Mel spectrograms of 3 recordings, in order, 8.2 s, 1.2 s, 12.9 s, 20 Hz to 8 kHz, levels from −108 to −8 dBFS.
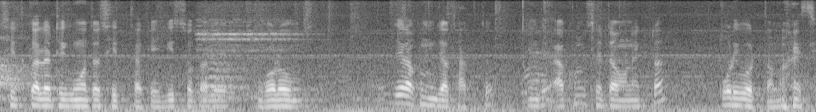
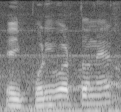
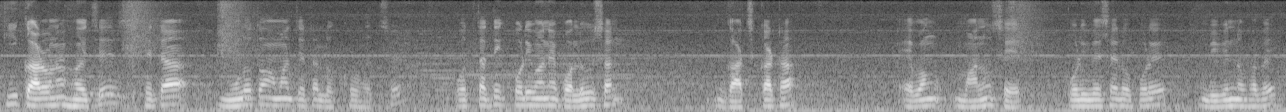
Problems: constant background noise, continuous background conversations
